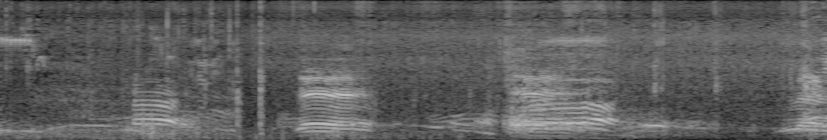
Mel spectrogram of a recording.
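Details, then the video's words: Tame cattle running down a green hill while being herded; short moos sound in separate bursts about every one to two seconds, some clear and some muffled, against a rustling background. "cow sound cow Moo"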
